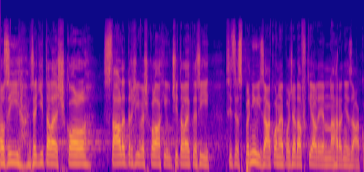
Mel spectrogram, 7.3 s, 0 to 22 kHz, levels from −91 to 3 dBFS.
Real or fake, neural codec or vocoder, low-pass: real; none; 14.4 kHz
